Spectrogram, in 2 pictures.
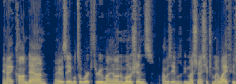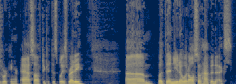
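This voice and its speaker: Gravelly low-voiced man, candid and reflective. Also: fast, dry recording. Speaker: podcast co-host. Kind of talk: casual podcast chat.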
